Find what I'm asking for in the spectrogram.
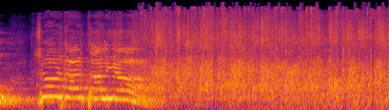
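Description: A voice calls out briefly, then applause from a crowd of students and guests fills the room at a school event during a visit by Bajrang Dal representatives, steady and close.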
